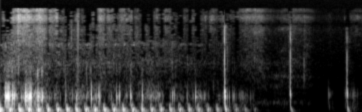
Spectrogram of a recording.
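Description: An off-road vehicle's engine putters and dies away.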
